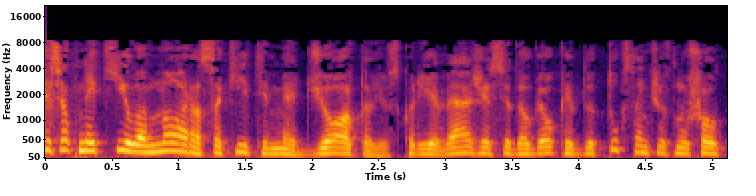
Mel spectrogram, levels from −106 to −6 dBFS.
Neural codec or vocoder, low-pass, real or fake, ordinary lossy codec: codec, 24 kHz, 3 kbps, HILCodec; 9.9 kHz; fake; MP3, 32 kbps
